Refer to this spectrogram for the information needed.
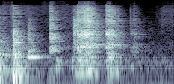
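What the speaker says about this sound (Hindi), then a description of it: "बर्तन साफ करते हुए" Dishes being washed in a home kitchen: a series of four or five clattering clinks and knocks of pots and utensils, close and fairly loud, with no speech.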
